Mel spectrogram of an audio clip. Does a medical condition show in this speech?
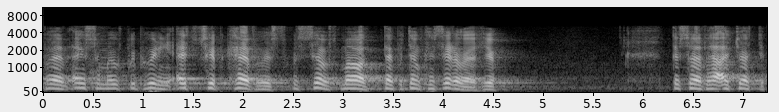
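Yes: deafness; deaf accent, offers to repeat if not understood.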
